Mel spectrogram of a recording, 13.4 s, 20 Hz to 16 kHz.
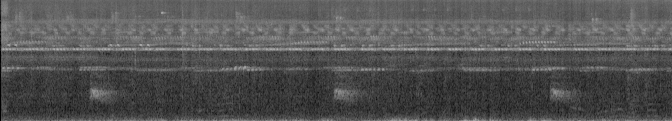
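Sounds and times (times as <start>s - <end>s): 
owl on Kitanglad: 0.0s - 13.4s.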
